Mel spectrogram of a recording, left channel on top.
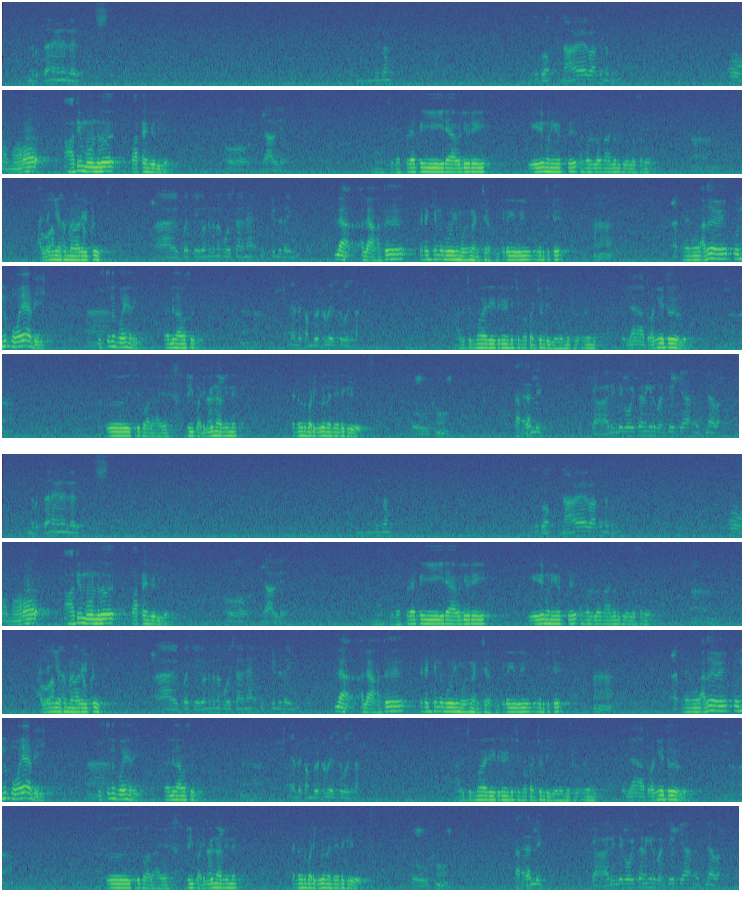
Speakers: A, on the right; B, on the left.
A: നിർത്താനായാണ് എല്ലാരും
B: <unintelligible>
A: പിന്നെന്തതാ ഇനിപ്പൊ നാളെ ക്ലാസുണ്ടോ ഇപ്പം ഇനി
B: ഓ നാളെ ആദ്യം പോണ്ടത് പാർടൈം ജോലിക്ക്
A: ഓ രാവിലെ
B: ആ ചിലപ്പോഴൊക്കെ ഈ രാവിലെ ഒര് ഏഴ് മണി തൊട്ട് അങ്ങോട്ടുള്ള നാല് മണിക്കുറുള്ള സമയം
A: ആഹ് ആഹ്
B: അല്ലെങ്കിൽ
A: ഓഹ് അപ്പൊ
B: അത്
A: ഞമ്മള്
B: മാറിയിട്ട്
A: നമ്മ
B: ഉച്ച
A: ആ ഇപ്പൊ ചെയ്തോണ്ടിക്കുന്ന കോഴസ് അങ്ങനെ ഷിഫ്റ്റ് ഉണ്ട് ടൈമ്
B: ഇല്ല അല്ല അത് ഇടക്കൊന്ന് പോയി മുഖം കാണിച്ചാ മതി ഇടക്ക് പോയി പിടിച്ചിട്ട്
A: ആഹ് ഹ
B: <unintelligible> അത് കഴിഞ്ഞപ്പോ ഒന്നും പോയാത
A: ആഹ്
B: അടുത്തൊന്ന് പോയാ മതി വല്യ താമസം ഇല്ല
A: ആഹ് ആഹ് എന്താ കമ്പ്യൂട്ടർ ബേസ്ഡ് കോയ്സ
B: ഉം. അത് ചുമ്മാ ഒരീതിന് വേണ്ടി ചുമ്മാ പഠിച്ചുകോണ്ടിരിക്കുവാണ് കമ്പ്യൂട്ടർന് എല്ലാ തുടങ്ങി വെച്ചതേ ഉള്ളൂ
A: ആഹ് ആഹ്
B: അത് ഇച്ചിരി പാടയെ അവിടെ പഠിപ്പിക്കുന്ന
A: ആഹ്
B: ആള് പിന്നെ രണ്ട് മൂന്ന് പഠിക്കുമ്പോ തന്നെ എന്റെ കിളി പോവും
A: ഓഹ്
B: ടാസ്കാ
A: അതല്ലേ കാര്യല്ലേ കൊയിസനങ്കിലും പഠിച്ച് കിട്ടിയ ഹൈറ്റിലവം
